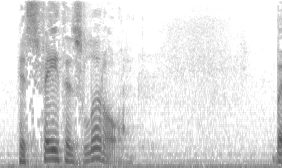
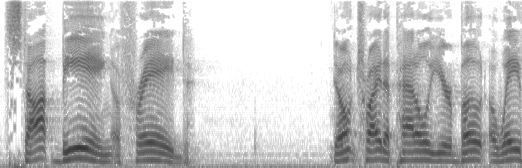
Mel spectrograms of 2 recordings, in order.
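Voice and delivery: urgent command; 3 semitones higher, 6 dB louder than usual. Acted. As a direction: plead with them to stop fearing. Preacher urging listeners not to fear.

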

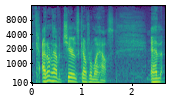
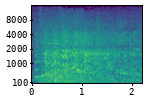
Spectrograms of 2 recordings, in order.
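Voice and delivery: hushed giggle; 11 dB quieter than usual. Real, not acted. Stifled laugh in plane seat.

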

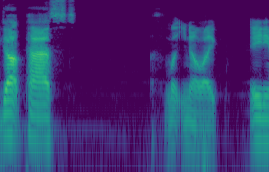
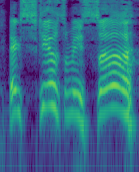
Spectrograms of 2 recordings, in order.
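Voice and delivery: high, polite mock gentleman; posh buyer voice; 11 dB louder, slower than usual. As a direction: play an overly polite buyer. Mock buying a house skit.

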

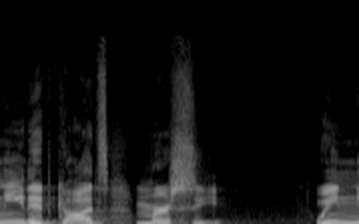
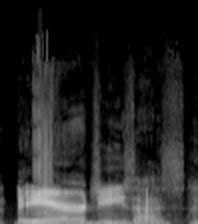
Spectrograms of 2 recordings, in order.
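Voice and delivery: loud, drawn-out, high weird voice; belted out slowly in a silly put-on voice; weird kid's prayer voice; 7 semitones higher, 10 dB louder, much slower than usual. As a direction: imitate a small boy's weird, Southern-sounding prayer voice. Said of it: "took on this really weird voice".

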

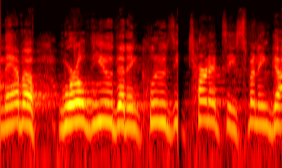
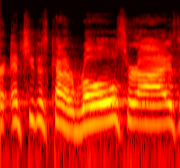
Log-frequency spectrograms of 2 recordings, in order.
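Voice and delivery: ordinary delivery

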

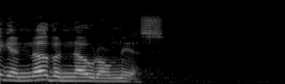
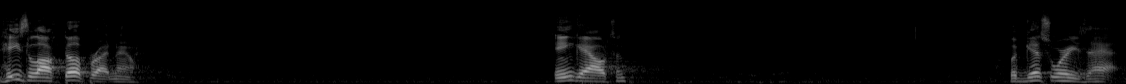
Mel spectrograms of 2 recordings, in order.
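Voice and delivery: emotional; 7 semitones lower, 5 dB quieter than usual. Real, not acted. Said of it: "I'm emotional, y'all".

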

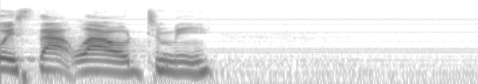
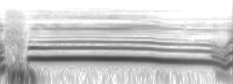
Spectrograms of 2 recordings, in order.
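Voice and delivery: long, high, held whoo; airy whoop; 8 semitones higher, 5 dB louder than usual. Retold or imitated. Church members drifting with the wind, mock blissful whoop. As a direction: let out a mock carefree whoo.

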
